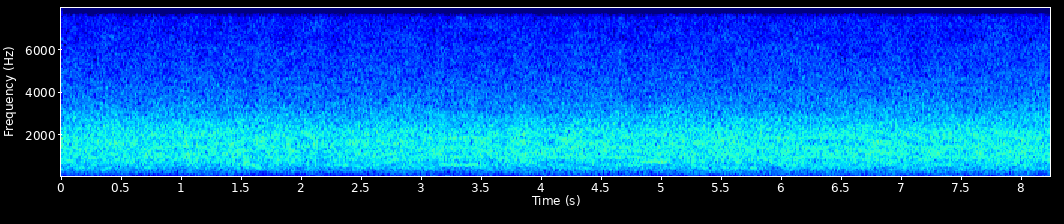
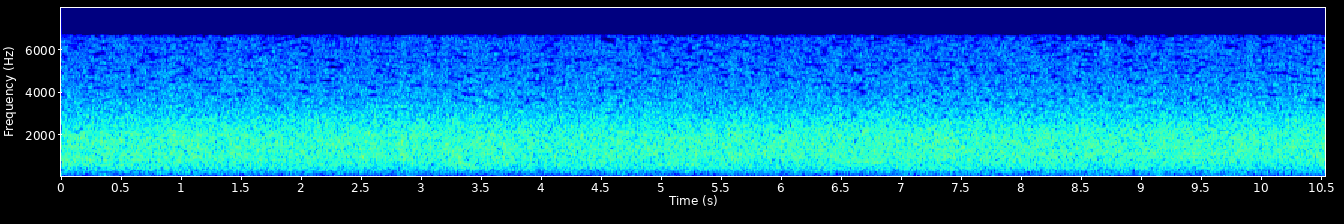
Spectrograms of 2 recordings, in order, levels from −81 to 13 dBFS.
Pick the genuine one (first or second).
second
